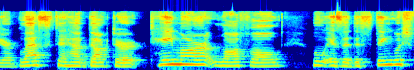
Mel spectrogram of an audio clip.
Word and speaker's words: Tamar: My name's pronounced Tamar with a short A.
